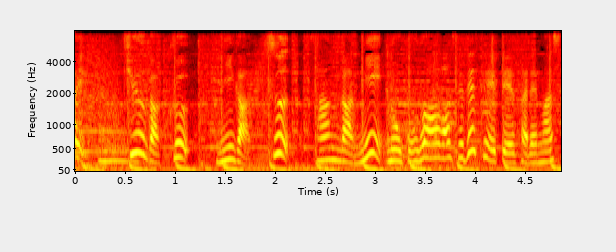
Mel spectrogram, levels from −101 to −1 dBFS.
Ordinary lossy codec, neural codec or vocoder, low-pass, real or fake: none; none; 7.2 kHz; real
